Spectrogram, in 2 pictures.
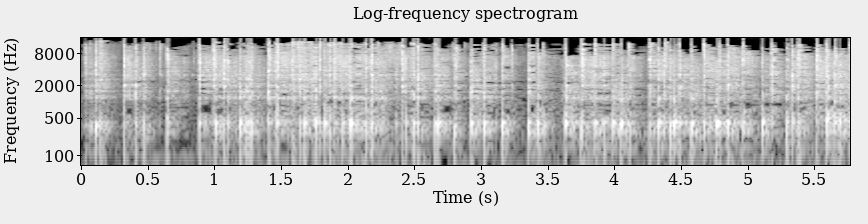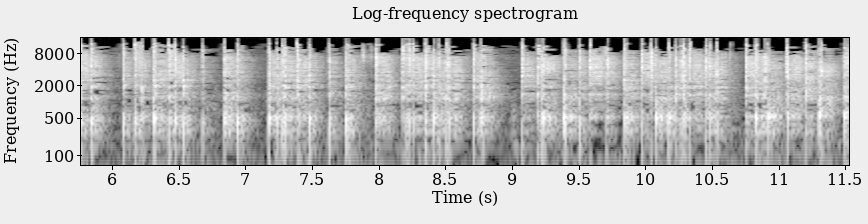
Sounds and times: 0.0s Pop Corn popping 11.5s

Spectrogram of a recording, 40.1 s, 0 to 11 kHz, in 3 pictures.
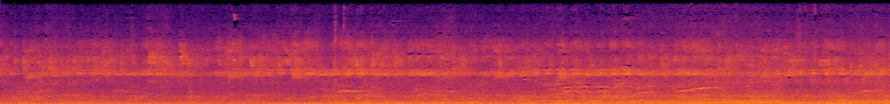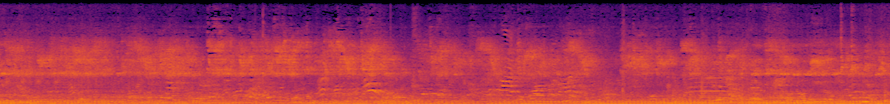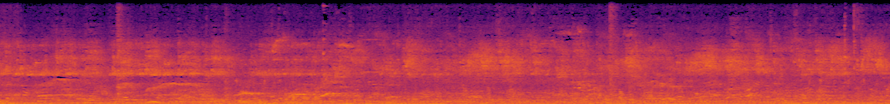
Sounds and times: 0.0s noisy birds 40.0s
0.0s people 40.0s
0.0s traffic 40.0s

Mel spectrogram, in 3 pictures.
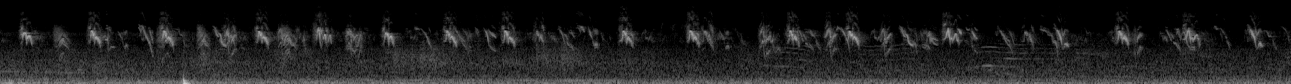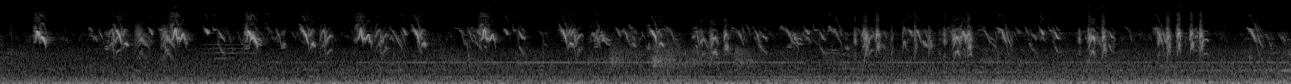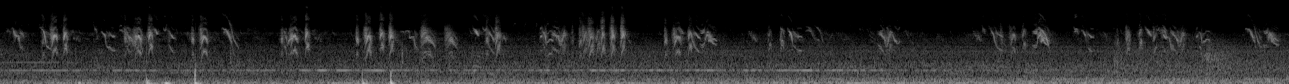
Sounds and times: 0.0s Birds 38.7s

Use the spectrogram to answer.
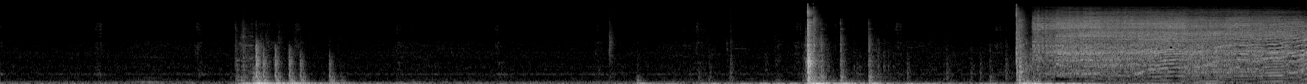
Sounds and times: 2.4s creaky wooden door 3.4s
10.1s creaky wooden door 13.0s

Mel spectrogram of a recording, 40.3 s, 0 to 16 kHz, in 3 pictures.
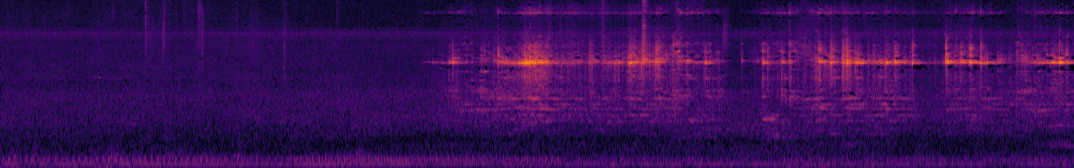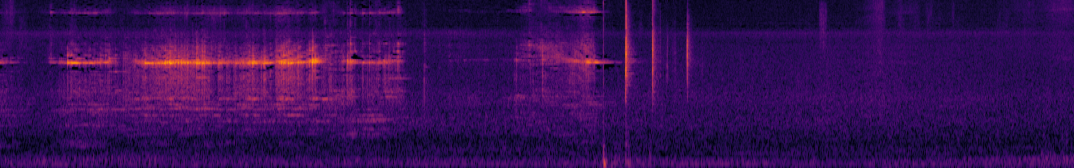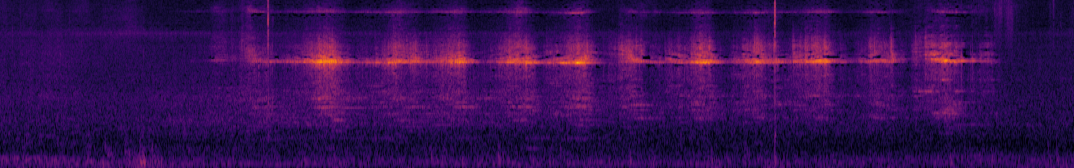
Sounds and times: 5.1s rock on concrete stairs and metal railing 22.4s
29.4s rock on concrete stairs and metal railing 40.2s

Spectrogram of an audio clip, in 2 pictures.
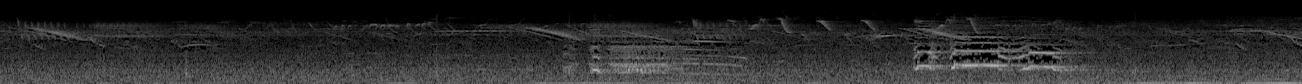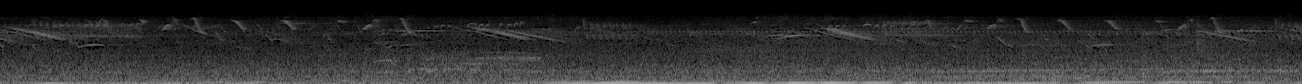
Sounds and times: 5.6s rooster 7.5s

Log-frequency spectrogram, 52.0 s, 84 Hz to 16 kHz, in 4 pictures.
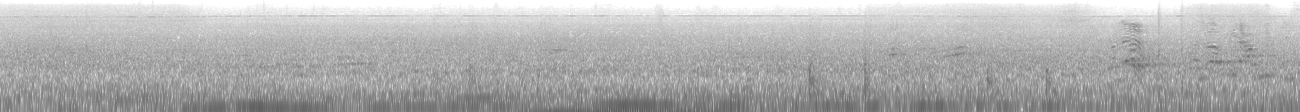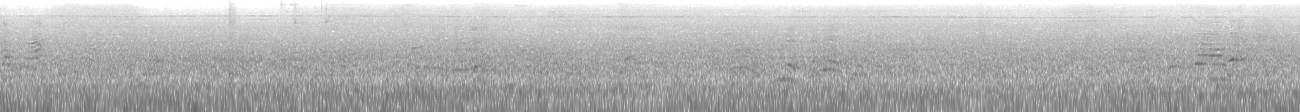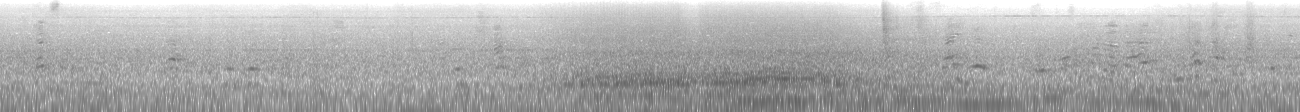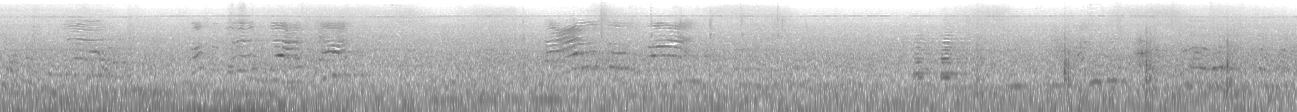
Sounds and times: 0.0s quietish traffic 51.9s
5.4s children kids collecting and playing in coal 13.7s
26.3s children kids collecting and playing in coal 42.6s
27.9s nearby construction 51.9s
43.6s children kids collecting and playing in coal 47.3s

